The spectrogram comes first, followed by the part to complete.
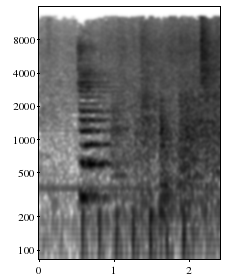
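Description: A bearded collie galloping across the floor, its paws landing in a quick even run of soft low thuds, about six a second.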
